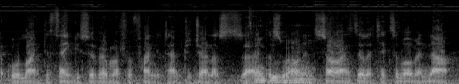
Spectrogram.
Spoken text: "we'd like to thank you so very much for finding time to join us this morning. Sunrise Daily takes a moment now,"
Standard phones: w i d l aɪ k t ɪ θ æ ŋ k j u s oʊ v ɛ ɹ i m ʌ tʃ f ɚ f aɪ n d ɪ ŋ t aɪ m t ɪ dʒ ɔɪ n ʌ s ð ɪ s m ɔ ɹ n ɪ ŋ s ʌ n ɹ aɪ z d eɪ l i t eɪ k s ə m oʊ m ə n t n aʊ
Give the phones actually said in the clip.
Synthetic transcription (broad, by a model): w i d l aɪ k t ɪ θ æ ŋ k j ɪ s oʊ v ɛ ɹ i m ʌ tʃ f ɚ f aɪ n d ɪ t aɪ m t ɪ dʒ ɔɪ n ʌ s ð ɪ s m ɔ ɹ n ɪ ŋ s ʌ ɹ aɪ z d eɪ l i t eɪ k s ə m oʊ m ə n n aʊ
